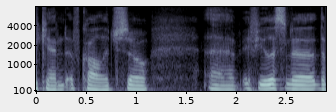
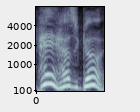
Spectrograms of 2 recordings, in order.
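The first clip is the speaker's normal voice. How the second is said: mock very loud, high, over-cheerful voice; 8 semitones higher, 9 dB louder than usual. Retelling how a stranger after church greeted him: imitating an extremely happy guy. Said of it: "cultically happy".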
